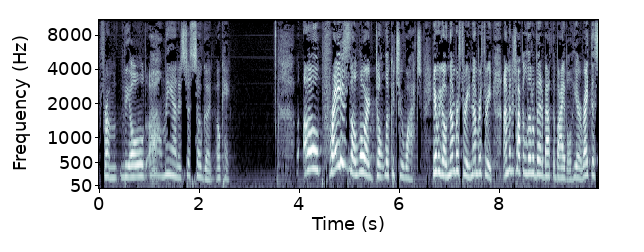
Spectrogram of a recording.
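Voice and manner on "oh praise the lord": high, loud, slow "praise the Lord"; praise exclamation. Real, not acted. Preacher praising God before the congregation, drawn-out.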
